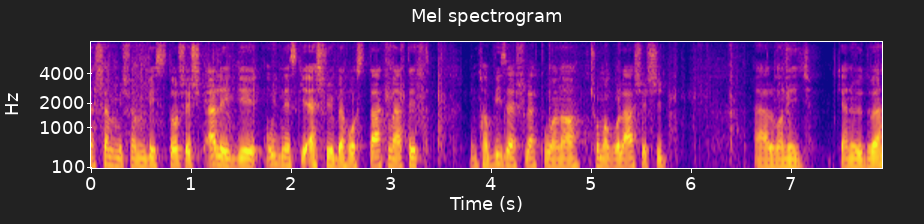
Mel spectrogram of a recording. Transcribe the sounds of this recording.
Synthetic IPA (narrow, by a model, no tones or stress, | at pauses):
ɛʃɛmːiʃɛmbist̪o̞ʃeːʃɛleːɡːeːṵːɟneːskiɛʃøːbɛɦo̞st̪aːkmɛrt̪it̪ːmint̪hɒvizɛʃlɛt̪ʋo̞lnɒt͡ʃo̞mɒɡo̞laːʃeːʃiːd | ɛlvɒniːɟ | kɛnøːd̪ʋɛ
